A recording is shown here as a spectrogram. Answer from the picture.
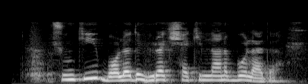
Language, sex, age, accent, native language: Uzbek, female, 18-24, Toshkent shahri, Uzbek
